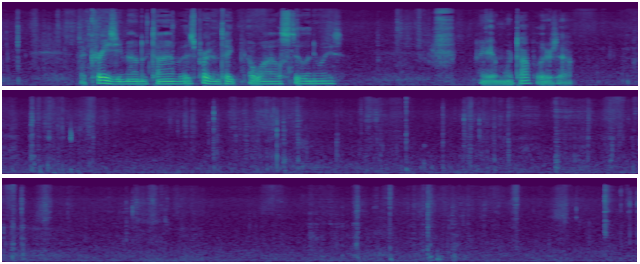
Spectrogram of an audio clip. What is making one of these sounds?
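Plastic card sleeves rustle and tap softly as gloved hands handle them.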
